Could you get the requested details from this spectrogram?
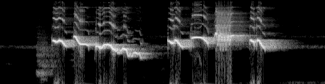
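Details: Oriental magpie-robin giving loud ngeplong song intended to prompt other magpie-robins to answer. Two whistled phrases each slide gradually downward in wavering notes, separated by a brief gap, the second ending with a harsher, buzzier burst.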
